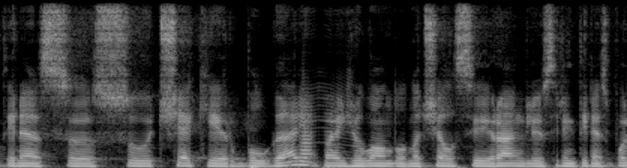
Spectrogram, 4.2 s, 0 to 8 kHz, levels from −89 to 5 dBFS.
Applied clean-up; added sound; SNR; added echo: neural mask model DeepFilterNet 3.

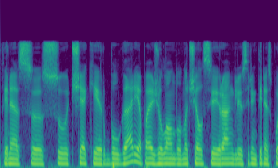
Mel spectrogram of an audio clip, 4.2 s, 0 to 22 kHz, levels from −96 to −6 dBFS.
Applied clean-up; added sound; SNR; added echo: none; none; none; none.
